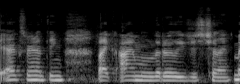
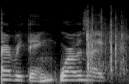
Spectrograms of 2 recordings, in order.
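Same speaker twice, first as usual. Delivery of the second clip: ordinary delivery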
